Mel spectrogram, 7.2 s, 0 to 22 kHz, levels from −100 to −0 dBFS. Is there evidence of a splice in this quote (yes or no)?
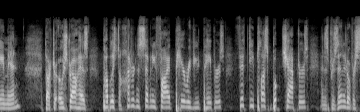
no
